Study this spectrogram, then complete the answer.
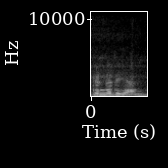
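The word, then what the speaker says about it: Gnidia: This little yellow bush is Gonidia. Spelled with a G like Gnu.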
